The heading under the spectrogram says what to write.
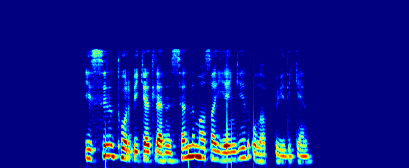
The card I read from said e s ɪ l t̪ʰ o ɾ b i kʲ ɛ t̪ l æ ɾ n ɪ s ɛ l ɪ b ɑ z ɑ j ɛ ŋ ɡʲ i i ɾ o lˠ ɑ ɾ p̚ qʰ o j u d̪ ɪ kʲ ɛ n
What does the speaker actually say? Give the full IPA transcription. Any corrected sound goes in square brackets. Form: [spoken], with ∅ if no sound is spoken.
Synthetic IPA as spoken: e s ɪ l t̪ʰ o ɾ b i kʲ ɛ t̪ l æ ɾ n ɪ s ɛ [lː] ɪ [m] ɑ z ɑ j ɛ ŋ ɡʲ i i [l] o lˠ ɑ [∅] p̚ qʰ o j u d̪ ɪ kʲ ɛ n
